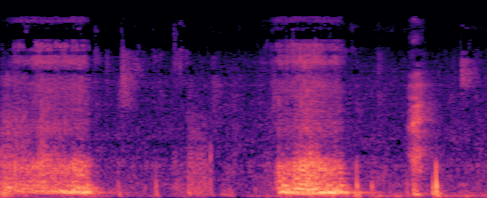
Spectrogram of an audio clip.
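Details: Pet Siberian Husky snoring at night, as it does every night; two loud, low rasping rumbles about two and a half seconds apart, separated by a quiet gap with faint clicks and a little room noise.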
